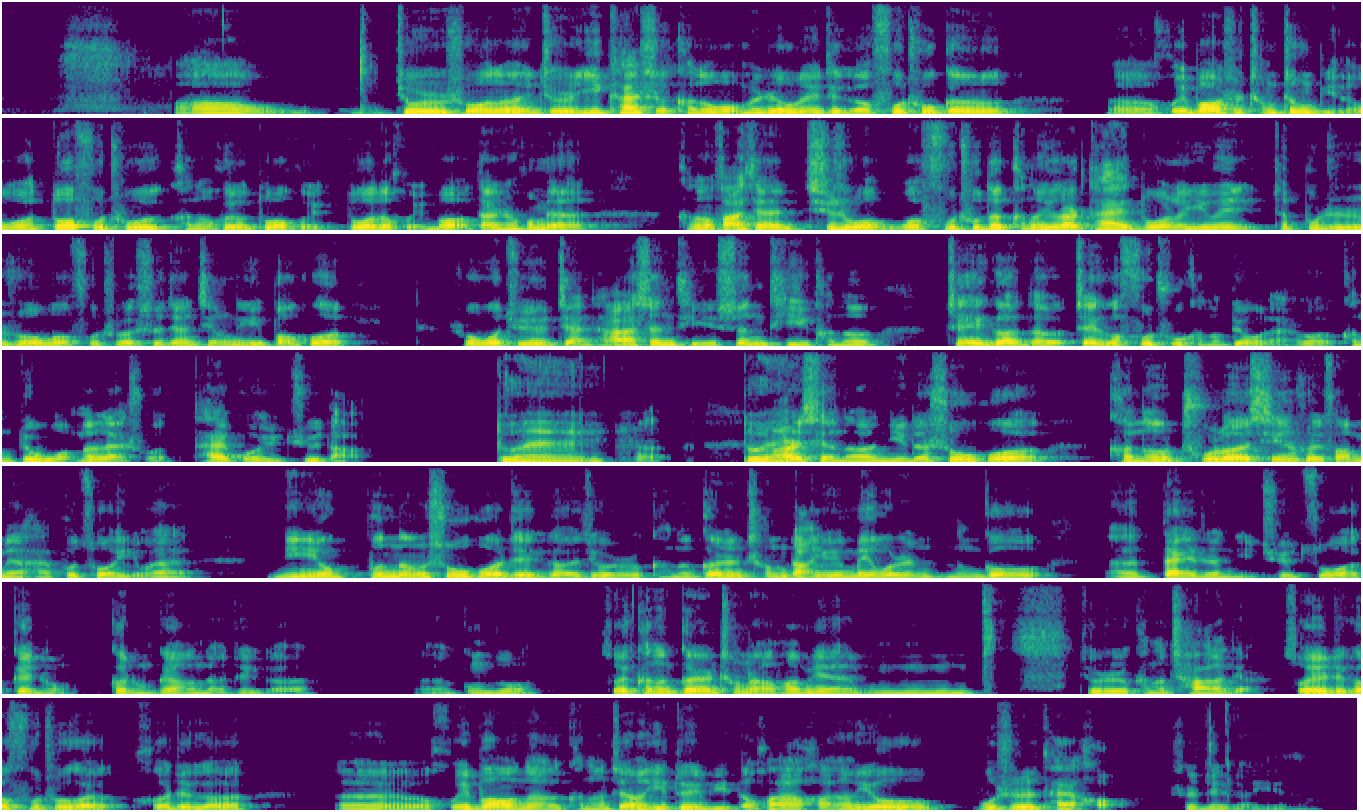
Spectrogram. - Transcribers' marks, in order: teeth sucking; tsk; teeth sucking
- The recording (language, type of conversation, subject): Chinese, podcast, 你如何判断该坚持还是该放弃呢?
